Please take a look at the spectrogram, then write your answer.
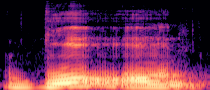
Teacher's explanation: Você não precisa se preocupar em pronunciar o H. Você só precisa se preocupar em repetir a vogal anterior ao H.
